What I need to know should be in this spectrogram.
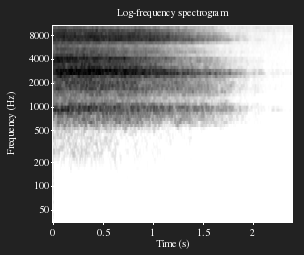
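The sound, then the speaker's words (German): One long, deep breath is drawn in through the nose and let out through the mouth, heard as a soft, airy whoosh. It holds steady at first, then tapers gradually to silence. “Nimm so einen tiefen Atemzug durch die Nase ein. Durch den Mund aus.”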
